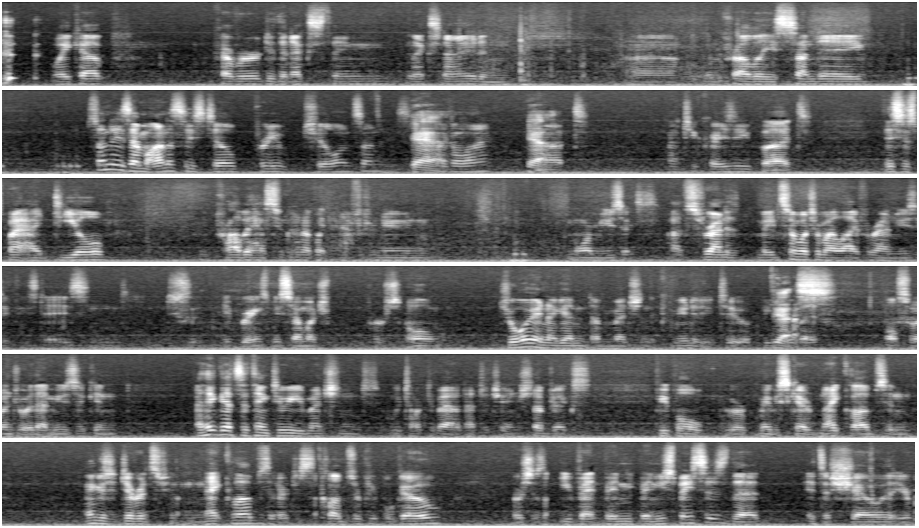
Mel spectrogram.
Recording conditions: inside a vehicle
